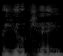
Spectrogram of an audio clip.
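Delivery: barely-there hush, very quiet, super soft. Retelling a question asked during a Skype audition: imitating a super soft voice. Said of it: "in this super soft voice".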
